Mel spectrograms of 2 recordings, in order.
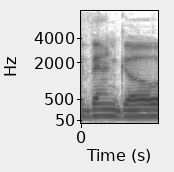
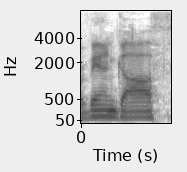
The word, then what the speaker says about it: Van Gogh: So, yeah, we're going to be jumping into Van Go or Van Goth, like I said, as they pronounce in Europe.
